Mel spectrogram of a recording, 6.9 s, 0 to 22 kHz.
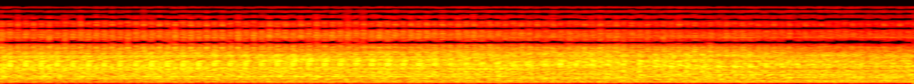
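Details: Case IH 1680 combine, 8.3L Cummins diesel idling: slow, heavy knock, roughly 100 a minute, pounding through the idle. The knock started slow and worsened; with the timing cover off, a cracked cam gear with missing teeth was found.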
